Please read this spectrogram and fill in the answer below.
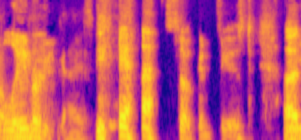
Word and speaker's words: Bleav: That's how you spell Believer, guys. Yeah, I'm so confused. BLEAV. That's how you spell it. That's right. You got to believe. It's leave, like you're leaving.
